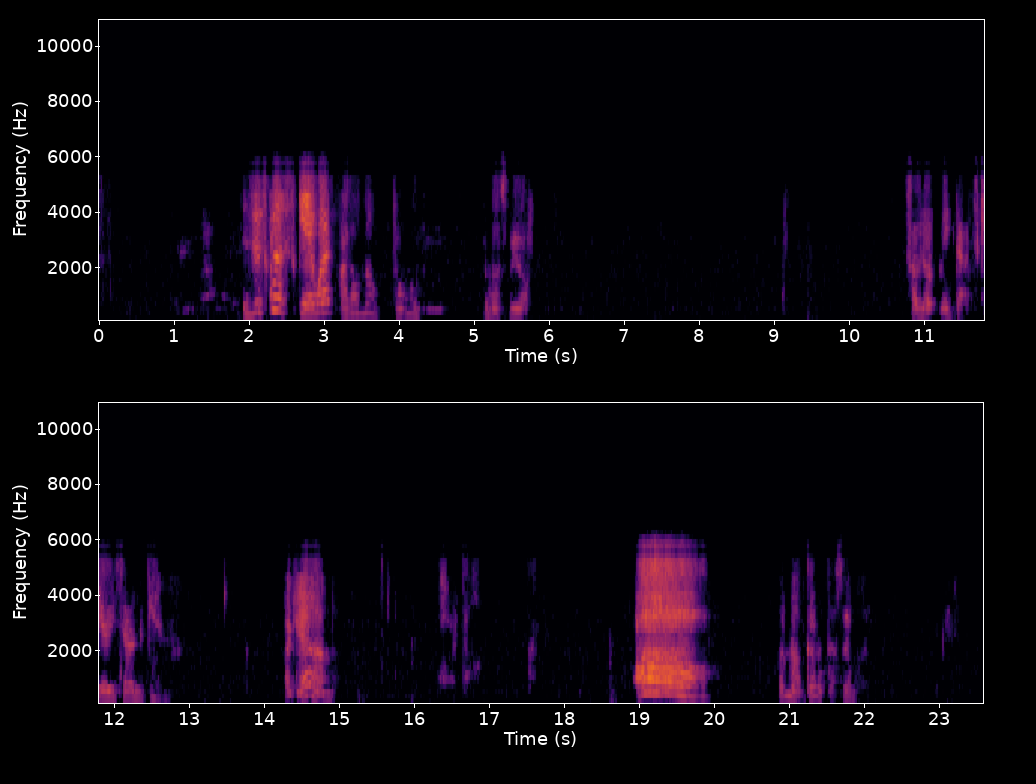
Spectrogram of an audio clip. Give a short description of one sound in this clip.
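A young girl speaks briefly close by.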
